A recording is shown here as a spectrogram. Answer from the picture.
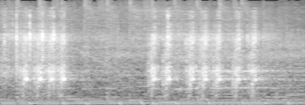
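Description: Airsoft gun firing two rapid bursts of shots, a short one and then a longer one, over background music.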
